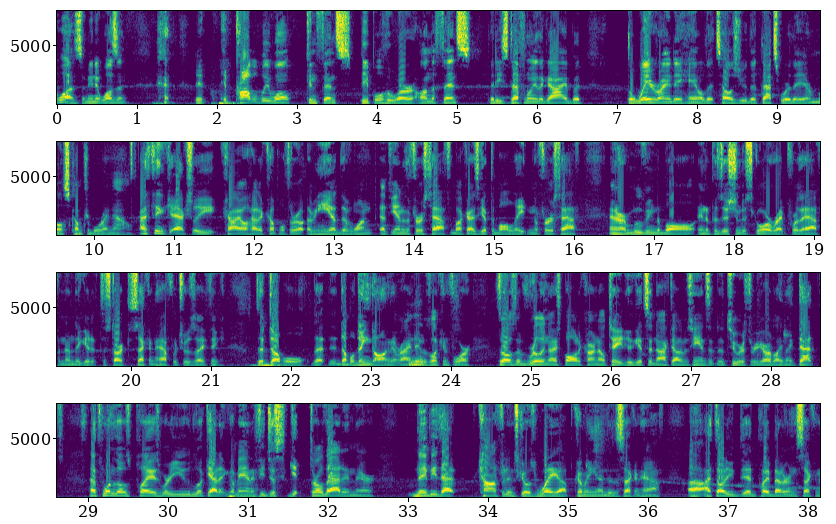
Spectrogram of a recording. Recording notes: Broke down their thoughts from Memorial Stadium in Bloomington.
